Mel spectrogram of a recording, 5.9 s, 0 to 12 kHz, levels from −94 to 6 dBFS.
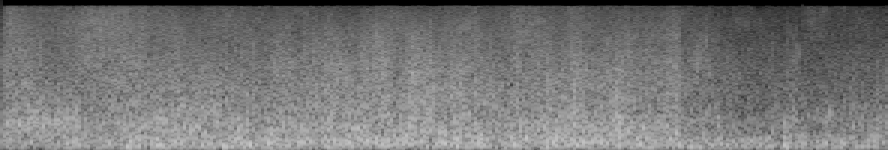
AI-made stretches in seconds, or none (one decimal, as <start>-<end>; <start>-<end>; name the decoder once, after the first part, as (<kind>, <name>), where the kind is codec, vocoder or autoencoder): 3.1-3.8 (vocoder, BigVGAN v2); 4.4-5.5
